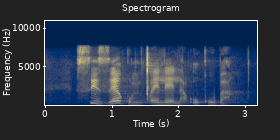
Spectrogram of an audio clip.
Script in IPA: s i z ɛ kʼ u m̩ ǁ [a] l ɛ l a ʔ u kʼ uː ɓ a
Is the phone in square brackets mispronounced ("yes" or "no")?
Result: yes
